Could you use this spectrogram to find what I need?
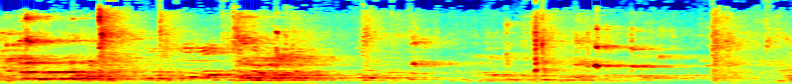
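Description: Shuttlecocks are struck with rackets, with sharp pops echoing in a large hall.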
